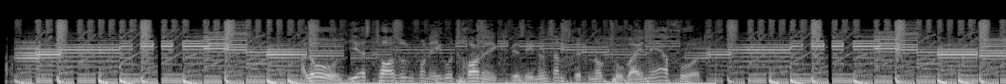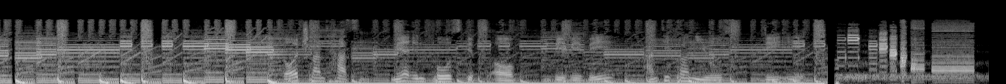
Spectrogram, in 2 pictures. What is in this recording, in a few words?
trailer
